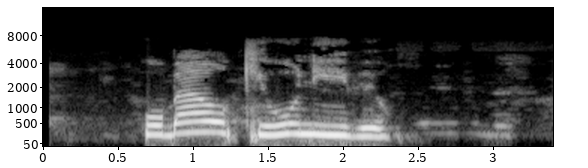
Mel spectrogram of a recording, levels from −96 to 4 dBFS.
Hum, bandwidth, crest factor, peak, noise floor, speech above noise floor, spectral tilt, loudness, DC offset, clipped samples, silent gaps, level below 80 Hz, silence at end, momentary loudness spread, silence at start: none; 6.2 kHz; 12 dB; -2 dBFS; -55 dBFS; 46 dB; -8.5 dB/octave; -10 LUFS; under 0.1%; under 0.1%; none; -50 dBFS; 0.3 s; 7 LU; 0.7 s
